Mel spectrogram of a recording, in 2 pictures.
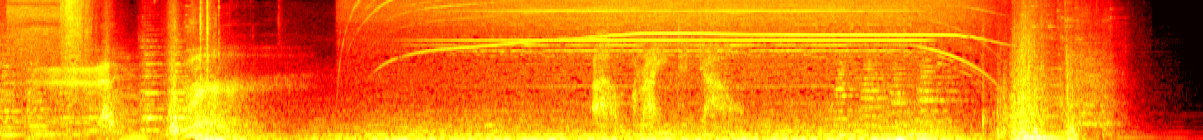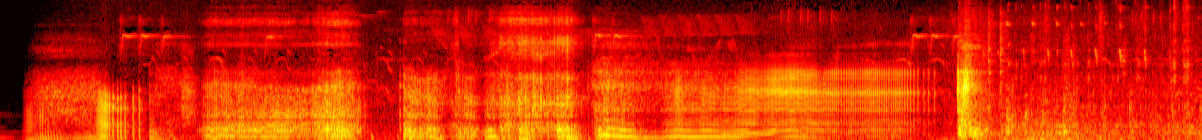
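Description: High-speed dental drill whining: it spins up to a high steady pitch, holds for about six seconds and winds down about ten seconds in, over a loud low rumble. Quieter music follows after a brief silence.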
